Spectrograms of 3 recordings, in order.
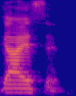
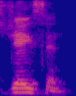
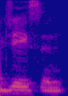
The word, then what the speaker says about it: Jason: Is it Gason or Guyson? Looks like Guyson. Oh, wow. It's Jason. Sorry, Jason. I really messed it up. I really apologize. African ancestry also, okay, his name is pronounced Jason. So African ancestry.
